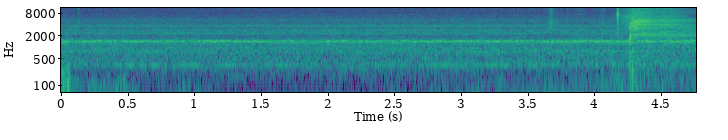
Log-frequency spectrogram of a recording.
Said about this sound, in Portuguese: E eu tô no meu quarto, no qual tem um ventilador muito alto.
